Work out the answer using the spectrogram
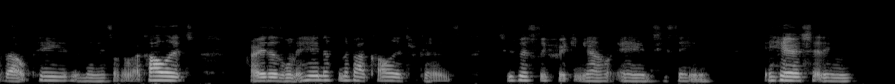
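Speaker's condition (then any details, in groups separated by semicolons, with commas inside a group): No condition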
